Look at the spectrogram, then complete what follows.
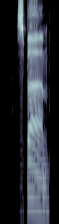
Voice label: "sperm", English voice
